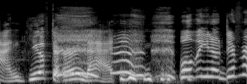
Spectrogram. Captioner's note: laughs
